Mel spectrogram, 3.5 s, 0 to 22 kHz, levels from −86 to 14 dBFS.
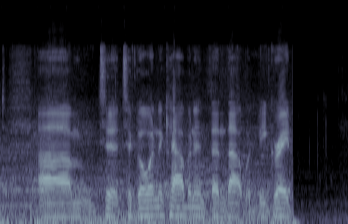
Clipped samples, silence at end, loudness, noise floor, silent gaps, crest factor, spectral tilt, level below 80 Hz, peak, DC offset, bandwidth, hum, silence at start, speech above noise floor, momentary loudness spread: under 0.1%; 0.5 s; -28 LUFS; -55 dBFS; none; 14 dB; -5 dB/octave; -40 dBFS; -14 dBFS; under 0.1%; 11.5 kHz; none; 0 s; 28 dB; 5 LU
